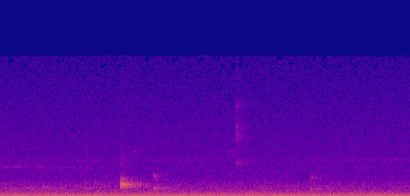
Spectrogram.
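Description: Steady low electrical hum, with one faint short sound about a second in.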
